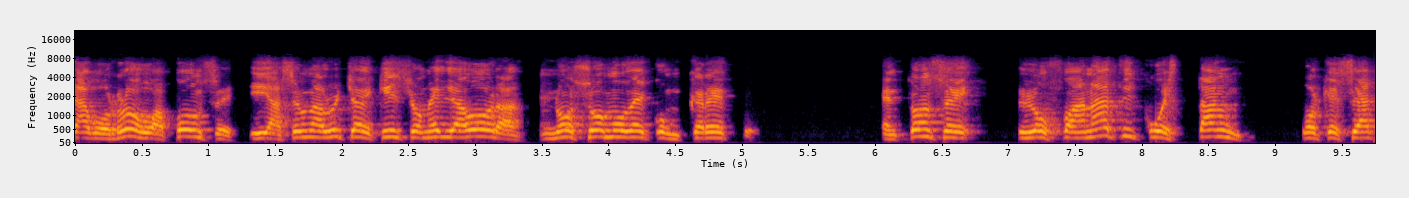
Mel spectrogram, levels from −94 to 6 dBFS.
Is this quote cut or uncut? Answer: cut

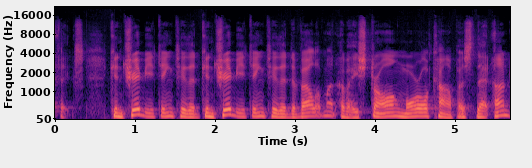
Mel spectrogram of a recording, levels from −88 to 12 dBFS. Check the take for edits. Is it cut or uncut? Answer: cut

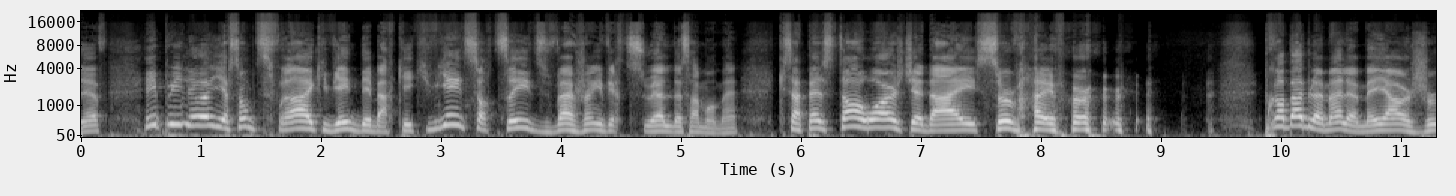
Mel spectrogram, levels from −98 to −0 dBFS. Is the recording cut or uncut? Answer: uncut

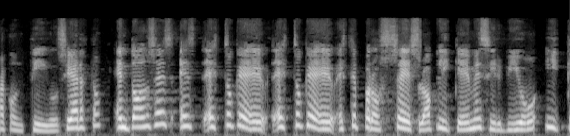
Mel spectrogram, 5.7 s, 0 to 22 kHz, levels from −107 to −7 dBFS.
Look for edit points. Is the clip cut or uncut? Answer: cut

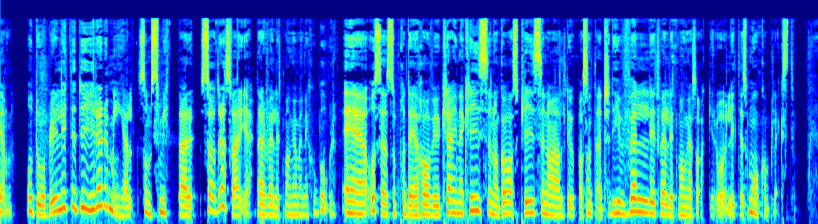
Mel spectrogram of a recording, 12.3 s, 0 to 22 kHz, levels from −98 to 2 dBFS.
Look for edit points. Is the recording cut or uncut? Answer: cut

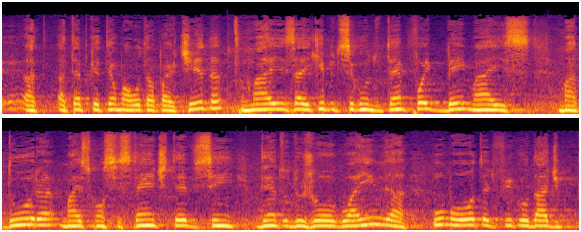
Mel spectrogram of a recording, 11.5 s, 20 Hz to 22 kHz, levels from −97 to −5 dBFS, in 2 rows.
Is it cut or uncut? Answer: uncut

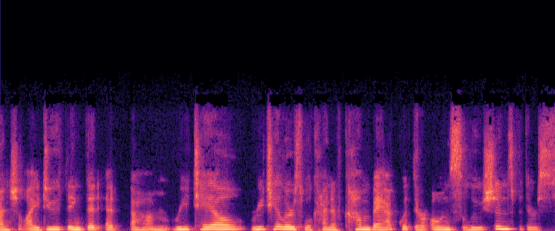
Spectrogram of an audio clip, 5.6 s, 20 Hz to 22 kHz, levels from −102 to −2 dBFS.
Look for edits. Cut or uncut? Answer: uncut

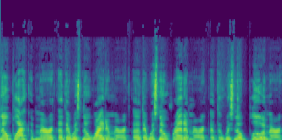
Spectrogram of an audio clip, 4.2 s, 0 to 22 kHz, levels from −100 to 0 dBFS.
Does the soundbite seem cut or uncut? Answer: uncut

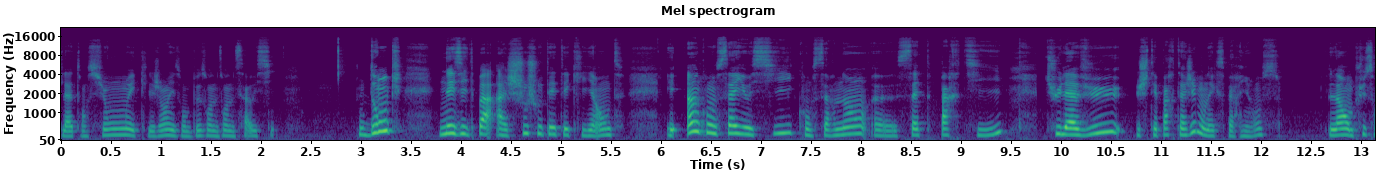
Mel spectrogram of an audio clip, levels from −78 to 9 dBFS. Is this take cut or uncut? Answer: cut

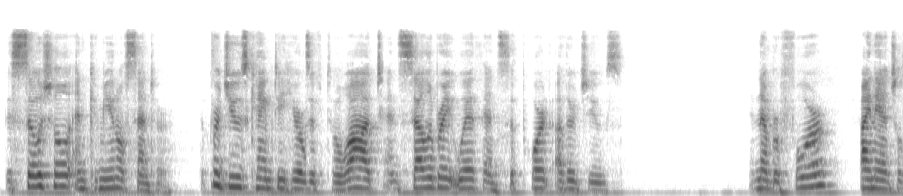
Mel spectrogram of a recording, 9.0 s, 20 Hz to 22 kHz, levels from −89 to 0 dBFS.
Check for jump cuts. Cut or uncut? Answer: cut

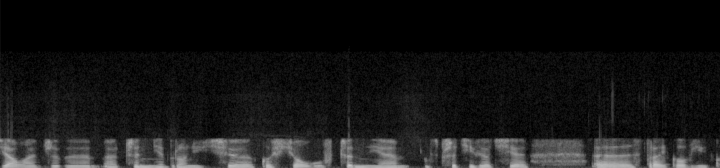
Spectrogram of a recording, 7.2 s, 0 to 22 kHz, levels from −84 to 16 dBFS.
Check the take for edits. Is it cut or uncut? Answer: uncut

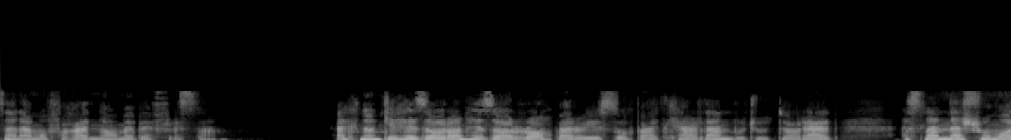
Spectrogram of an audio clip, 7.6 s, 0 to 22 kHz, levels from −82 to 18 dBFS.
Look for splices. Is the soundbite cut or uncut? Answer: uncut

